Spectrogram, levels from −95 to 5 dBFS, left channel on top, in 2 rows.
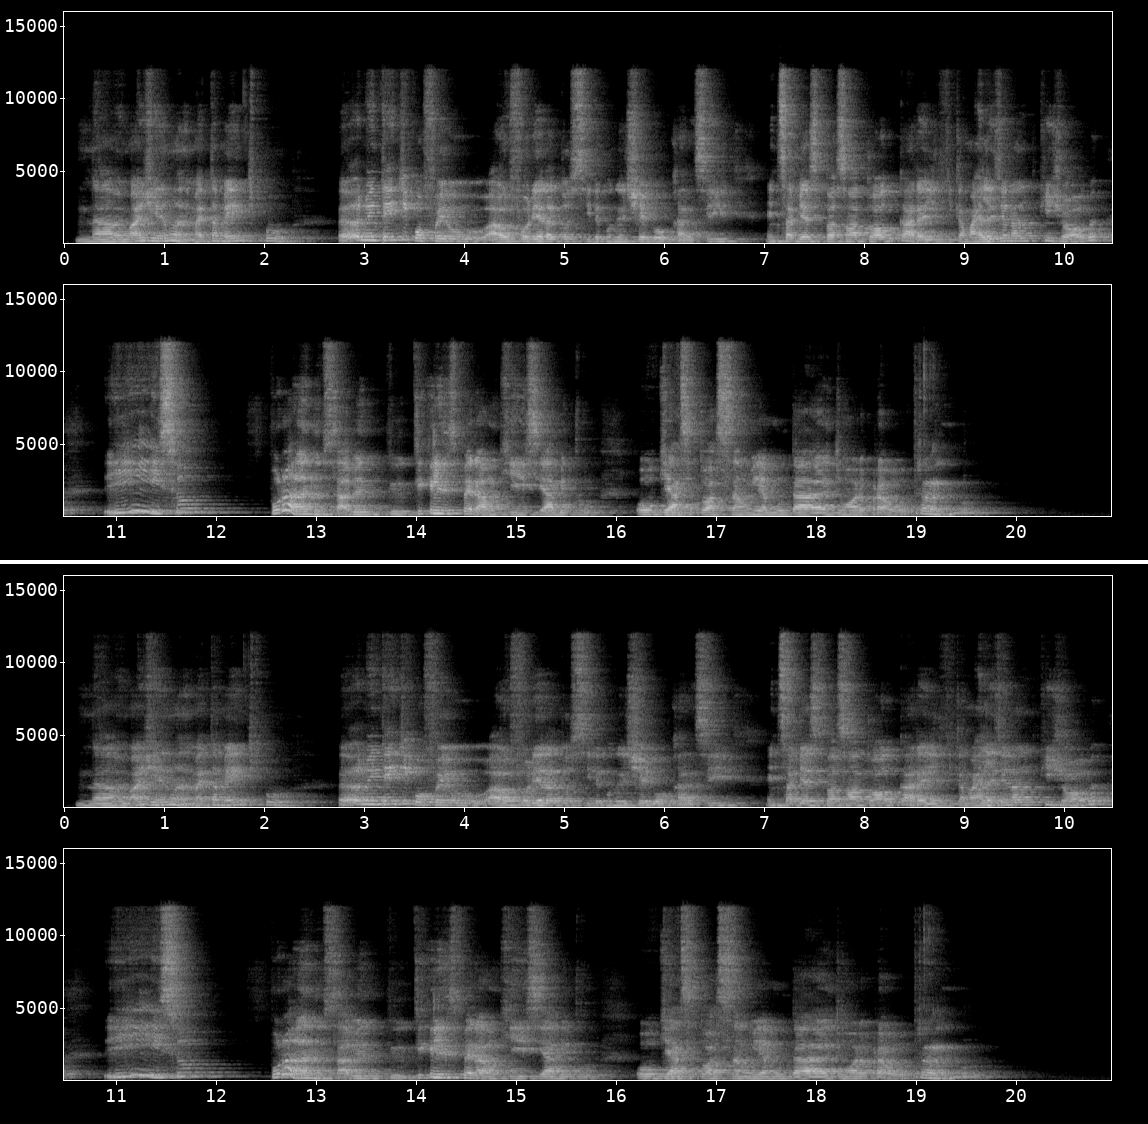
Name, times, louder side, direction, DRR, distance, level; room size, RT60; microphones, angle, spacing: voice 1, 0.1-2.2 2.7-6.6 7.0-10.6 10.9-11.8 12.6-15.8 16.2-19.6, left 3 dB, 50° left, -1 dB, 0.8 m, -30 dB
9.6 x 5.1 x 4.5 m, 1.0 s
head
